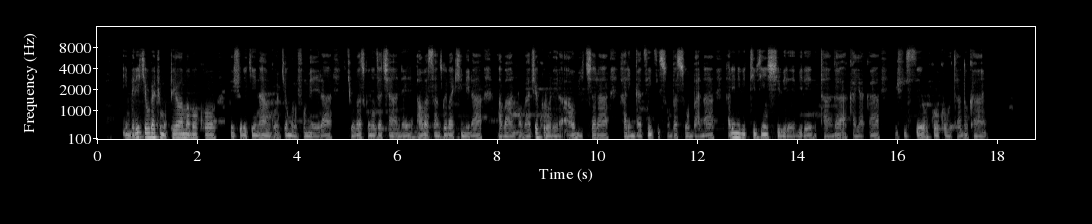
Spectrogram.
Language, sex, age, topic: Rundi, male, 25-35, education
